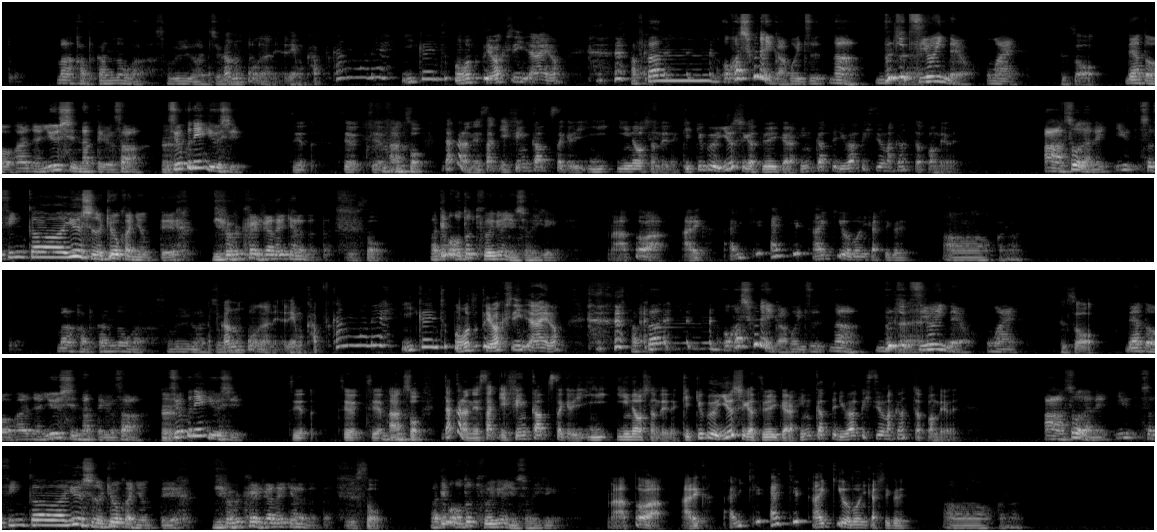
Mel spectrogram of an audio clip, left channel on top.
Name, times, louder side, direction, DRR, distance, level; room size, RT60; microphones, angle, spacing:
voice 1, 0.5-2.4 6.3-10.1 11.2-13.9 15.2-15.6 21.9-26.7 27.3-28.6 32.5-33.2, left 2 dB, 45° left, 0.8 m, -29 dB
voice 2, 2.2-5.6 5.8-6.3 10.6-10.9 13.1-13.3 14.4-14.6 14.9-15.7 16.0-21.1 26.5-26.9 29.1-32.1, right 4 dB, 85° right, 0.5 m, -31 dB
2.4 x 2.3 x 3.2 m
head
